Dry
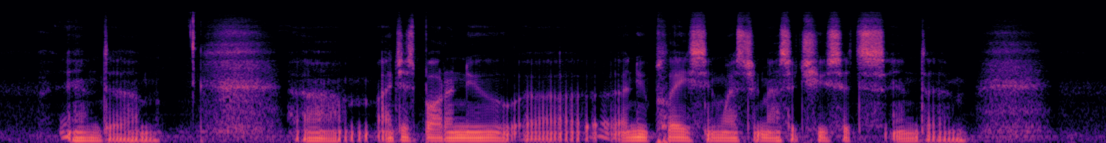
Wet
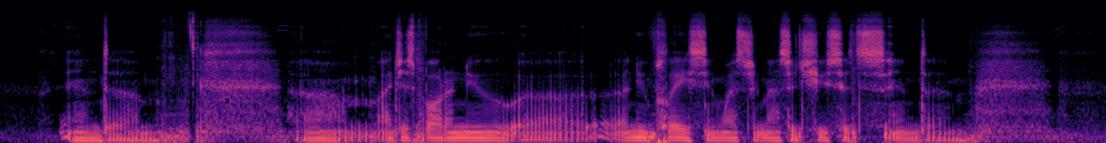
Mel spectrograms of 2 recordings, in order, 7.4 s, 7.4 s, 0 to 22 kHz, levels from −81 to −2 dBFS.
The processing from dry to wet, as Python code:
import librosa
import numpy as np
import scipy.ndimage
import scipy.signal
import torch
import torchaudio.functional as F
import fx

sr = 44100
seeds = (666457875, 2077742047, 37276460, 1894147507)

y = fx.sustainer(x, sr, db_per_s=20.0)
y = y * librosa.db_to_amplitude(-2.0)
